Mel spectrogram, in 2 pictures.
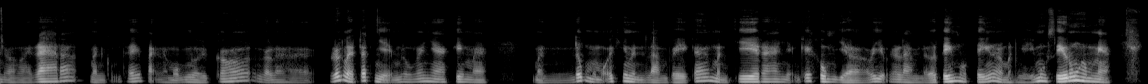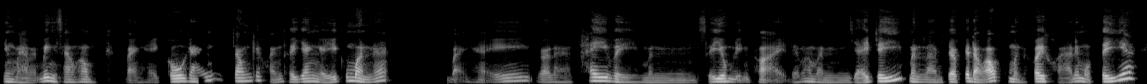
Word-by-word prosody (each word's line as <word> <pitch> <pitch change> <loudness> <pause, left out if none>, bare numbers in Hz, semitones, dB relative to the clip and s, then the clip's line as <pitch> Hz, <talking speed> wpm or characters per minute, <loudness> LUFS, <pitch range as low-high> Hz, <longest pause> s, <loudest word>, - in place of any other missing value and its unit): rồi, 100 -2 -12
ngoài 100 0 -15
ra 130 +2 +2
đó, 170 +2 -6
mình 100 -2 -12
cũng 115 - -26
thấy 135 +3 -6
bạn 110 - -10
là 105 - -18
một 100 -1 -10
người 105 -3 -9
có, 150 +7 -5
gọi 100 -1 -9
là, 100 -3 -15 0.2
rất 170 +7 +1
là 165 - +4
trách 170 -2 -2
nhiệm 105 -4 -4
luôn 115 0 -11
á 135 - -7
nha, 125 -5 -4
khi 120 0 -3
mà 105 -3 -9 0.5
mình 95 0 -15
lúc 160 +1 +2
mà 130 -6 -6
mỗi 130 - -6
khi 150 - 0
mình 120 -7 -3
làm 100 -2 -7
việc 95 -2 -5
á, 160 +2 -2
mình 120 -10 -5
chia 125 +3 +3
ra 125 0 -3
những 120 -2 -11
cái 150 +1 -3
khung 125 -4 -1
giờ, 100 -2 -4
ví 135 - -2
dụ 130 - -2
như 120 - -11
làm 100 -3 -7
nửa 100 +3 -4
tiếng, 135 +7 +4
1 150 - -4
tiếng 120 +7 0
rồi 145 -7 -3
mình 100 -2 -11
nghỉ 100 +1 -13
một 155 +1 0
xíu, 140 0 +8
đúng 185 +4 +6
hông 150 -6 +1
nè? 110 -5 +1 0.4
Nhưng 130 -2 -3
mà 95 -3 -6
bạn 95 +7 -12
biết 160 - +5
sao 115 0 -5
làm 115 - -13
hông? 120 -1 -2 0.3
Bạn 95 +1 -7
hãy 100 -1 -14
cố 140 +2 +6
gắng 135 -2 0 0.3
trong 150 +1 +2
cái 185 +2 -5
khoảng 105 -3 -10
thời 115 -1 0
gian 140 0 +2
nghỉ 115 -1 -1
của 170 - -3
mình 140 -8 +5
á, 170 +7 -1 0.6
bạn - - -12
hãy, 140 +10 -6
gọi 105 +1 -6
là, 105 -2 -14
thay 165 0 +5
vì 110 -6 -2
mình 100 -2 -12
sử 110 - -8
dụng 135 0 +6
điện - - -7
thoại - - -2
để 105 - -14
mà 135 0 -6
mình 100 -4 -9
giải 100 +3 0
trí, 160 - +7
mình 125 - 0
làm 110 -2 -7
cho 120 - +6
cái 150 - +7
đầu - - +5
óc 160 - +8
của 135 - -2
mình 110 -5 -3
khuây 135 0 +9
khỏa 95 -7 -10
đi 145 - 0
một 145 - -1
tí 140 +8 +7
á, 265 +3 +7
120 Hz, 275 wpm, -26 LUFS, 100-140 Hz, 0.6 s, khuây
